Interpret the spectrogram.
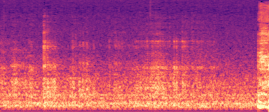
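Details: Quiet indoor room tone with faint whispering and soft household rustles, ending in a sudden loud clatter.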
